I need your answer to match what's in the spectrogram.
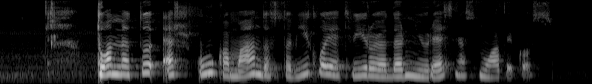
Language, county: Lithuanian, Panevėžys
